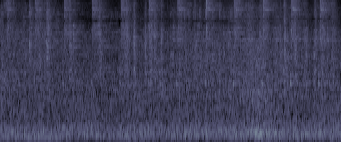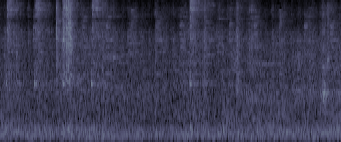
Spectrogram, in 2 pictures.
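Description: Cars of a BNSF doublestack container freight train rolling past on the rails: a steady rumble and rattle of wheels and well cars with a run of small clicks, and one sharper clank about four seconds in.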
